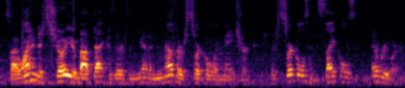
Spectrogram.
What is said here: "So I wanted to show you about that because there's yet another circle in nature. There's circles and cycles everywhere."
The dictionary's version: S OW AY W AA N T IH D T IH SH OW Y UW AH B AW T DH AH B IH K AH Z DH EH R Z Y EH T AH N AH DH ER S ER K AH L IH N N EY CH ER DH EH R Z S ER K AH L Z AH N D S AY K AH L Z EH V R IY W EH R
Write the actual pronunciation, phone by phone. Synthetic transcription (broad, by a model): S OW AY W AA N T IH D T IH SH OW Y AH B AW T DH AH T K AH Z DH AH R Z Y EH T AH N AH DH ER S ER K L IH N N EY CH ER DH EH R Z S ER K L Z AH N S AY K L Z EH V R IY W EH R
